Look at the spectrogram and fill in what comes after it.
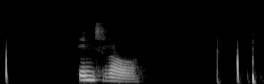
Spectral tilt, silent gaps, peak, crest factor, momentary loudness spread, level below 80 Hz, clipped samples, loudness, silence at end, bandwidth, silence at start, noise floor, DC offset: -7 dB/octave; none; -6 dBFS; 26 dB; 10 LU; -66 dBFS; under 0.1%; -28 LUFS; 0.1 s; 7.4 kHz; 0.8 s; -84 dBFS; under 0.1%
